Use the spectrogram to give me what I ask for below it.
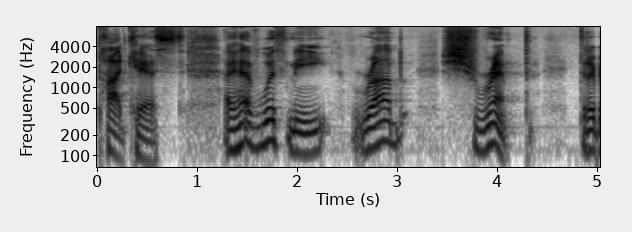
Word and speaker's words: Rob Schremp: I have with me Rob Schremp. Did I pronounce that correct, Rob?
